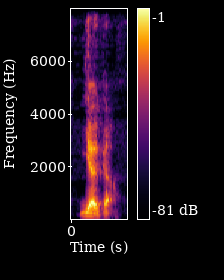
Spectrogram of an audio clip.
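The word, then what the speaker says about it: योग: So how do you pronounce the word yoga? Yoga comes from the ancient language Sanskrit, the ancient language of Sanskrit, and it is pronounced yog.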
